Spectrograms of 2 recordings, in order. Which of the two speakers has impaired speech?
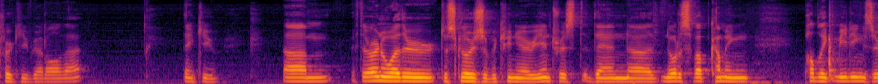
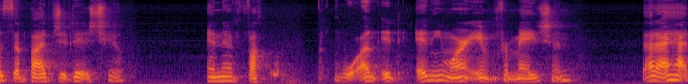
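The second: multiple sclerosis; needs time to get voice up.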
